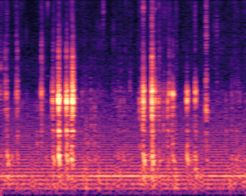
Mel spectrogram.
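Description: Faint clicks and clacks of metal hand tools being slotted into the pockets of a canvas tool roll, in two short clusters.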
